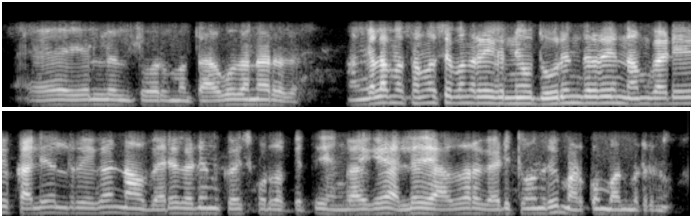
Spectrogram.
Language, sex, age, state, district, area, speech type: Kannada, male, 30-45, Karnataka, Belgaum, rural, conversation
